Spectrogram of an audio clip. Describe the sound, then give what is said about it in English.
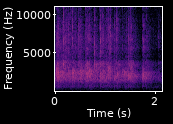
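A church audience claps in thanks, a dense, steady patter of applause that eases slightly toward the end. “Why don't we just clap for Jesus for a minute there? Just say thank you to him.”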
